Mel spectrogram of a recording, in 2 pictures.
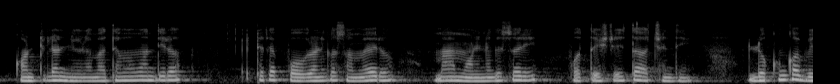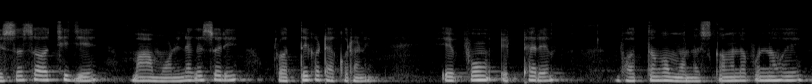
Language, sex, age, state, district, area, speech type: Odia, female, 30-45, Odisha, Nayagarh, rural, spontaneous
